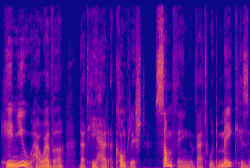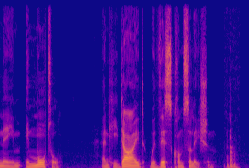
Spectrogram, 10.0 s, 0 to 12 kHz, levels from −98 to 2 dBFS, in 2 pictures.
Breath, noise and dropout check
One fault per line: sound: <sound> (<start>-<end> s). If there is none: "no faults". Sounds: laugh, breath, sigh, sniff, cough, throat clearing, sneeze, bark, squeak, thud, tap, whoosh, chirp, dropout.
sound: tap (9.5-9.8 s)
